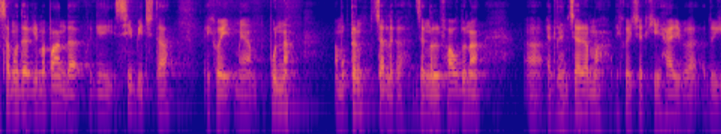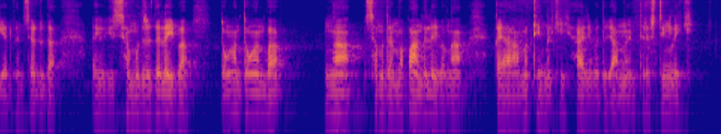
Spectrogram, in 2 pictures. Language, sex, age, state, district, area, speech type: Manipuri, male, 30-45, Manipur, Thoubal, rural, spontaneous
